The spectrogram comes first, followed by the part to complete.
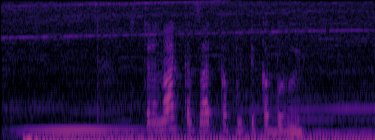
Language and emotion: Russian, neutral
